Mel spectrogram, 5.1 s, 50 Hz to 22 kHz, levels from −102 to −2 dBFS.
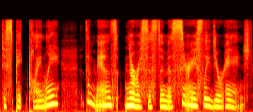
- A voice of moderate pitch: No, high, 215 Hz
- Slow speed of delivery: Yes, slow, 120 wpm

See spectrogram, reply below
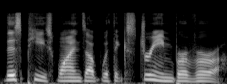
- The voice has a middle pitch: Yes, medium, 170 Hz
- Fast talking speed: No, average, 185 wpm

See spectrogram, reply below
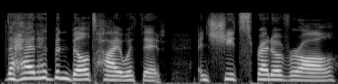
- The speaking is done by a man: No, female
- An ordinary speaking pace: No, fast, 230 wpm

